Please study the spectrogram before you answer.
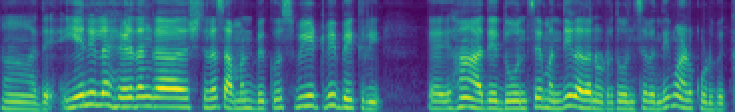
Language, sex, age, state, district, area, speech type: Kannada, female, 18-30, Karnataka, Bidar, urban, spontaneous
